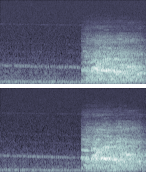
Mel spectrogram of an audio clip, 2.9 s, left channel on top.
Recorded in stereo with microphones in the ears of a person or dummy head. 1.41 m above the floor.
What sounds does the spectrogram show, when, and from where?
1.6 s laughter: 75° right (ahead or behind), 1.7 m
